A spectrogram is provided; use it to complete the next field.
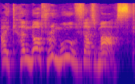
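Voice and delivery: put-on faint, vague hint of German accent. Recapping a story, the speaker quotes the skin guy talking to Carly Beth: vaguely German accent. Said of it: "vaguely German?".

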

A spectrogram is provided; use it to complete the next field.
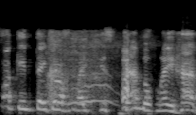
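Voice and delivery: high-pitched screaming. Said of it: "And I was screaming".

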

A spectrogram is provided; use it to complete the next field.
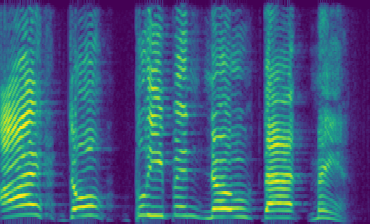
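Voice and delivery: acted, heated, angry outburst, loud and slow. Retelling Peter denying he knows Jesus: imitating Peter's angry outburst. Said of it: "he gets so angry".

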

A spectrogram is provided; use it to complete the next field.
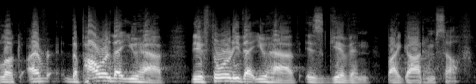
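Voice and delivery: ordinary delivery

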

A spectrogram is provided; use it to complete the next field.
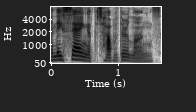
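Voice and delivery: ordinary delivery, nothing marked

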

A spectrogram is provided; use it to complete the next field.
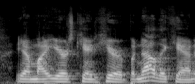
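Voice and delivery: ordinary talk

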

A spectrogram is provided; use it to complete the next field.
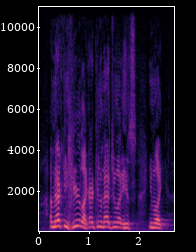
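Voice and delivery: normal talking voice

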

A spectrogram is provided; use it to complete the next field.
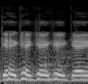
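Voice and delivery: normal talking voice

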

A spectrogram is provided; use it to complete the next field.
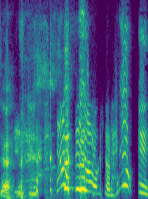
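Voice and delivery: bad, very high, slow attempt at Scottish accent. Trying the Fraser Hines line again: bad Fraser Hines Scottish accent. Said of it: "I obviously can't do a Scottish accent".

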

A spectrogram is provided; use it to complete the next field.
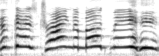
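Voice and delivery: acted-out scream. Retelling how a tiny woman scared off a mugger, retelling a scream. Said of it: "started screaming".

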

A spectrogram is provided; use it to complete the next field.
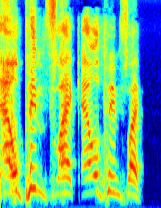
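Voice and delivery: put-on shouting. Recalling a match, retelling shouting at struggling players, retelling a shout. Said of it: "I just kept shouting".

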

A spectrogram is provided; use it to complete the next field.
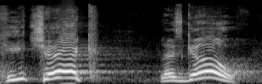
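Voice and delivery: very high, overflowing joyful cheering yell. A parent recalls leaping off a chair at their daughter's game, retelling a yell. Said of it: "I'm like yelling".

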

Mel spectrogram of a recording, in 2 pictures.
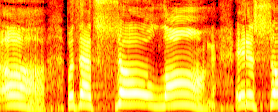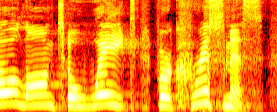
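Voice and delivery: very slow, fed-up, exasperated, drawn-out delivery. Retelling a daughter's reply about waiting for Christmas: imitating Angelie, exasperated. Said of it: "And she just exasperated".

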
